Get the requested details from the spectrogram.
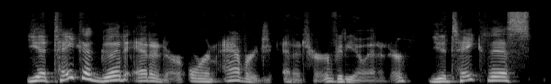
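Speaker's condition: No condition

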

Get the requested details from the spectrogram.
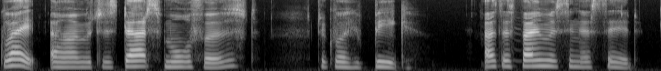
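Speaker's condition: Down syndrome; learning difficulty; age 38

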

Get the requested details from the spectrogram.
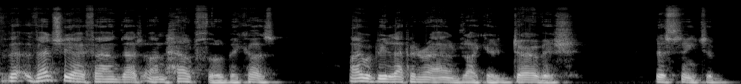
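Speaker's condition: Parkinson's; altered visual perception

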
